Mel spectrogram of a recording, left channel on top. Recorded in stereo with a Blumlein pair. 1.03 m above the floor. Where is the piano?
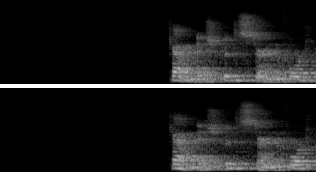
No piano in this recording.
